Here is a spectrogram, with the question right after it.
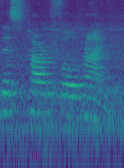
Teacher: I didn't give it three syllables I just gave it two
